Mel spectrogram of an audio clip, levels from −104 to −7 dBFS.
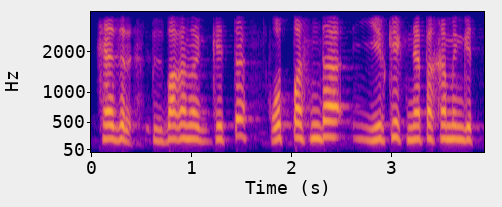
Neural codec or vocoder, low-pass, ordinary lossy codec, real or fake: none; 3.6 kHz; none; real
